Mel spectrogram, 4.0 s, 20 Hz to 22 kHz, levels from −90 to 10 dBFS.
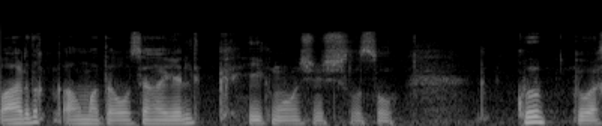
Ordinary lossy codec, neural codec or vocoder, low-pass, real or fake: none; none; none; real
